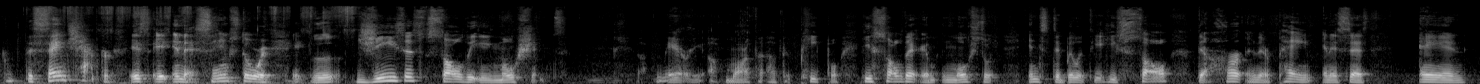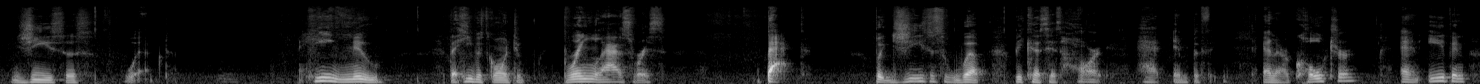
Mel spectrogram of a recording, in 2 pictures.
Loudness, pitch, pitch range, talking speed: -24 LUFS, 115 Hz, 105-135 Hz, 125 wpm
